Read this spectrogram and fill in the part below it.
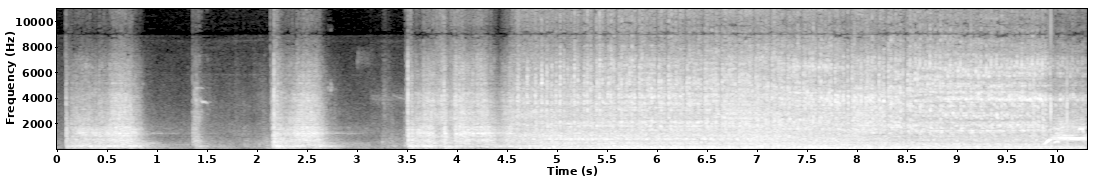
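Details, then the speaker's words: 1931 Ford Model A four-cylinder, sat 30+ years, started with choke and some throttle: a few cranking bursts, then steady, even run with no knocks; parts of the exhaust likely missing; runs well. "That thing ran awesome."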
